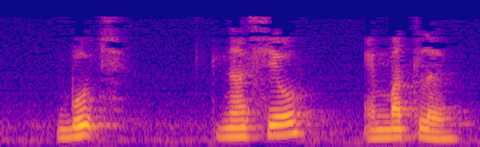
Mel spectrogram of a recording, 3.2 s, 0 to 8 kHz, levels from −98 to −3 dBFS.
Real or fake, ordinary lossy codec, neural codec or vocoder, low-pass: fake; MP3, 24 kbps; autoencoder, 48 kHz, 32 numbers a frame, DAC-VAE, trained on Japanese speech; 7.2 kHz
